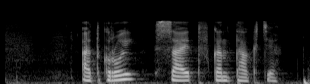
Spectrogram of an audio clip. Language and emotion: Russian, neutral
